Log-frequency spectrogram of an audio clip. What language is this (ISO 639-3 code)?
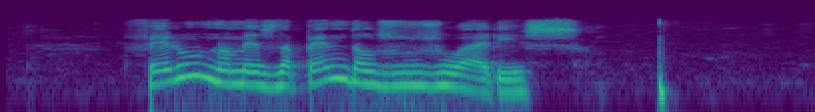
cat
